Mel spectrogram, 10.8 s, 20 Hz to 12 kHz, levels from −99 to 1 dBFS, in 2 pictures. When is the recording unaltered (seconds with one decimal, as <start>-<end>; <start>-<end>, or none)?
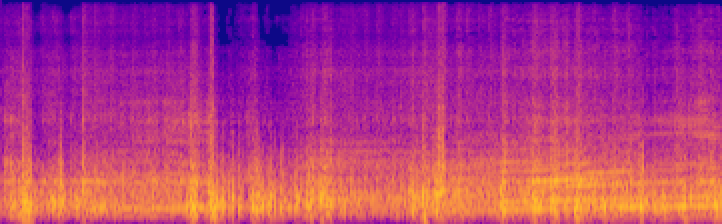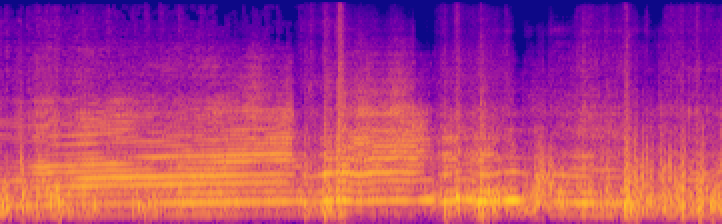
1.5-2.5; 3.3-7.7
